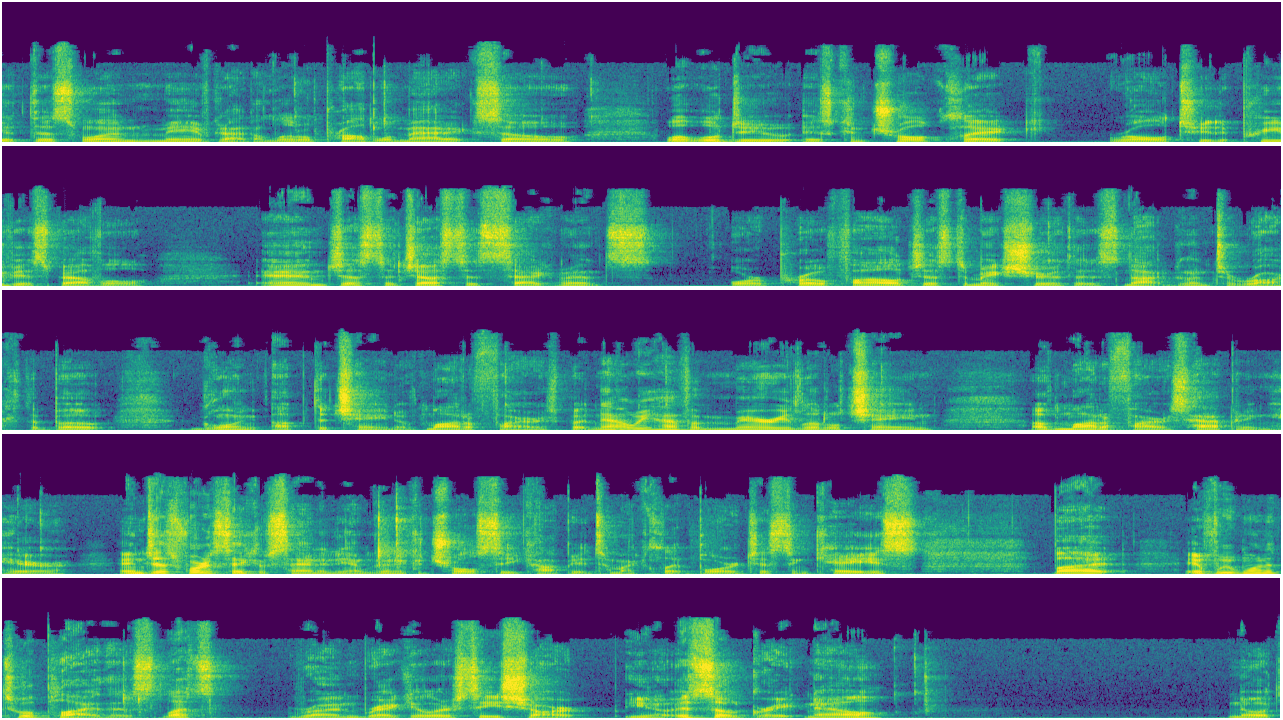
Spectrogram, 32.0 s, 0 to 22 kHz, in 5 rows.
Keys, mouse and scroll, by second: 1.3 click, 1.7 q, 2.6 click, 4.1-4.4 ctrl+scroll up 1, 4.7-5.7 ctrl+scroll up 1, 6.5-7.6 scroll up 2, 7.8-8.3 scroll up 1, 8.3 1, 11.5 click, 15.1 click, 21.0 ctrl+c, 26.2 q, 30.0 ctrl+click.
